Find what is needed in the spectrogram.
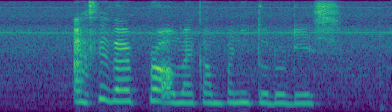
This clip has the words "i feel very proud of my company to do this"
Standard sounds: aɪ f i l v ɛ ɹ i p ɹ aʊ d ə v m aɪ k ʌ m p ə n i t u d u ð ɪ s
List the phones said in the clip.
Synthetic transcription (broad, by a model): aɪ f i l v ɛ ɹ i p ɹ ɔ ə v m aɪ k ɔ m p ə n i t u d u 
